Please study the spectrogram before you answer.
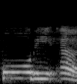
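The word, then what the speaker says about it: قُرِئَ: lahu waitu la'allakum turhamun Ini kedengarannya qori iya benar ni. Hah? Wa qurial ya tadi dibacanya qorial soalnya coba lagi dehik harusnya apa Bu? Qurial.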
